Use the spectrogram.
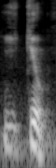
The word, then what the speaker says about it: queue: Pronunciation के लिए हम देखेंगे, यहाँ स्पेलिंग होता है QUEUE, बट स्पेलिंग में प्रोनाउंसिएशन सिर्फ होता है क्यू, कुछ अलग से एड ऑन नहीं करते हैं।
